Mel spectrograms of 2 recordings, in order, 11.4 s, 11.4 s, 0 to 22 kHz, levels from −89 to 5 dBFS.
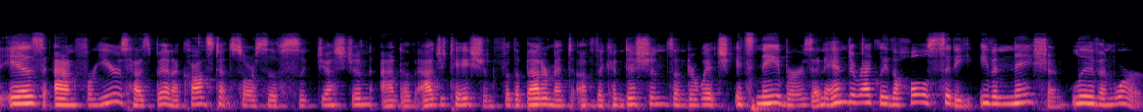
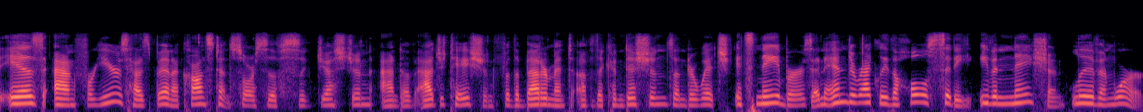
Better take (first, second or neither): second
